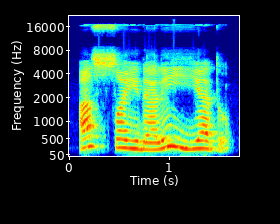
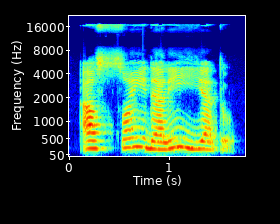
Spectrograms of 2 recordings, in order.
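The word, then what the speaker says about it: الصَّيْدَلِيَّةُ: As-saydaliyatu. Lihat, lamnya tidak dibaca jelas. Kemudian langsung dimasukkan pada huruf shad. As-saydaliyatu.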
